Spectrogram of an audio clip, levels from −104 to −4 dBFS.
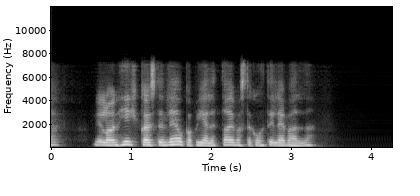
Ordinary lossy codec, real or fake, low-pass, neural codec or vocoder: Opus, 64 kbps; fake; 7.2 kHz; codec, 16 kHz, about 1 kbps, DyCAST, with the encoder's durations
